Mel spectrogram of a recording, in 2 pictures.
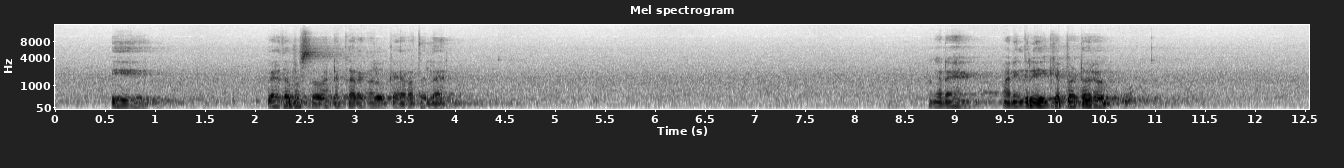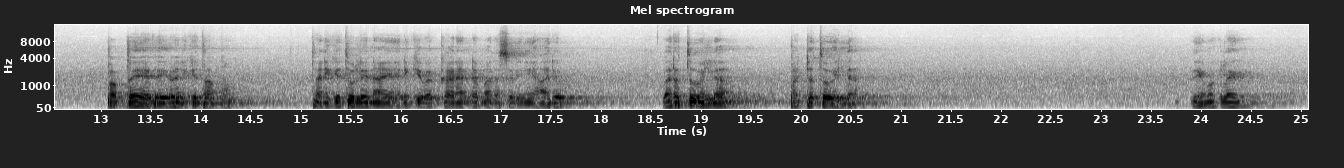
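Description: A man sings slowly through a microphone in short phrases with long pauses.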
